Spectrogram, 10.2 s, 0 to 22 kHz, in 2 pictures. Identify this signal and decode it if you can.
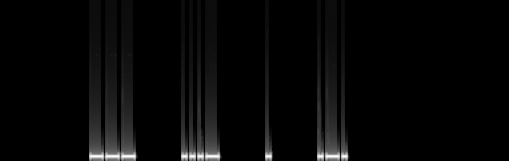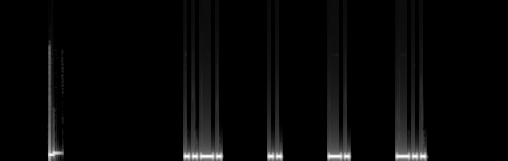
Morse code, heard as a keyed tone, about 30 wpm, spaced as for 14 wpm, 700 Hz. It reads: OVER FIND
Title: 4x Character Spacing - Top 100 Words - 30wpm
